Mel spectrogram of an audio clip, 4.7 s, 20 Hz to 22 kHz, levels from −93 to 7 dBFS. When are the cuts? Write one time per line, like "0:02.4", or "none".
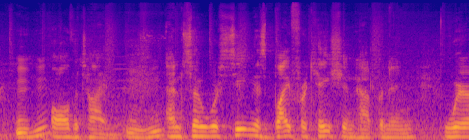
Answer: none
